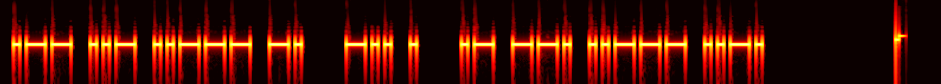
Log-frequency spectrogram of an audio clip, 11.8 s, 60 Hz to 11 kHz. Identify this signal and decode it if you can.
Morse code, heard as a keyed tone, about 15 wpm, 700 Hz. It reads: WU2N DE AG2F
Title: USA Callsign DE Callsign - 4 Characters - 15wpm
